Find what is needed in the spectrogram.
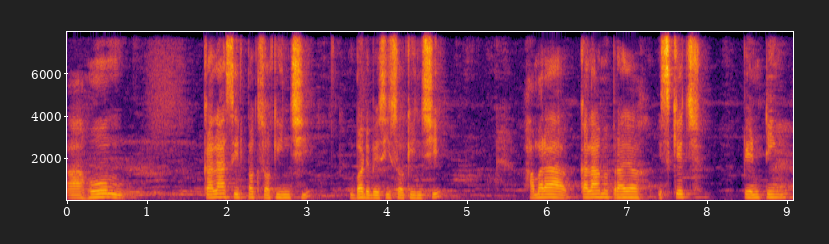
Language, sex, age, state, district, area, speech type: Maithili, other, 18-30, Bihar, Madhubani, rural, spontaneous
